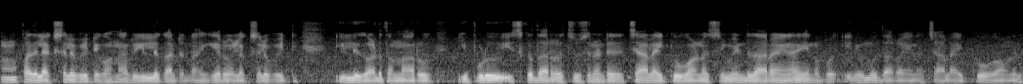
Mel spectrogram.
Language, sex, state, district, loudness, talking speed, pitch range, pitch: Telugu, male, Andhra Pradesh, Chittoor, -17 LUFS, 150 wpm, 95-100 Hz, 95 Hz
